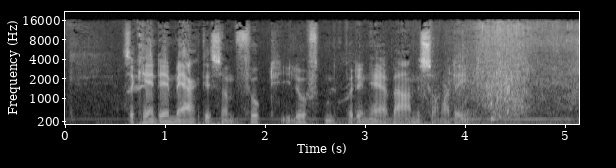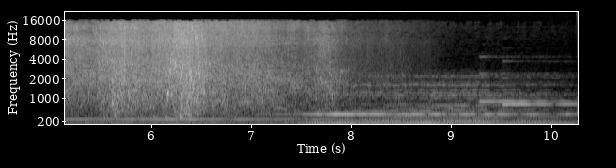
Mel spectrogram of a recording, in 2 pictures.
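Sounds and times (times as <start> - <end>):
speech: 0.6 - 4.5
sustained musical tones: 3.3 - 10.2
waves washing on the beach on a warm humid summer day: 3.5 - 8.1.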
